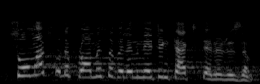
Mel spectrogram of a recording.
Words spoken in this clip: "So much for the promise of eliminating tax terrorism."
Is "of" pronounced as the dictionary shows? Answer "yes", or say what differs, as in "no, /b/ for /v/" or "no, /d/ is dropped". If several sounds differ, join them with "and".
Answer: yes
